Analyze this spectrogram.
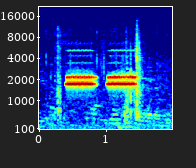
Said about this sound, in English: Someone picked up on the first ring.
